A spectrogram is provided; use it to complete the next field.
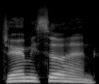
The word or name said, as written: Jeremy Sochan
